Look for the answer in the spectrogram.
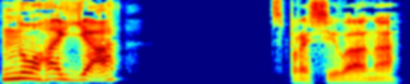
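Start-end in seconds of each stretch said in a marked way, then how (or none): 0.0-0.8 high, loud, demanding question; angry challenge. Acted. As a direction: demand an answer indignantly. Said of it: "довольно жёстко и гневно отозвалась". (требовательно и гневно)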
